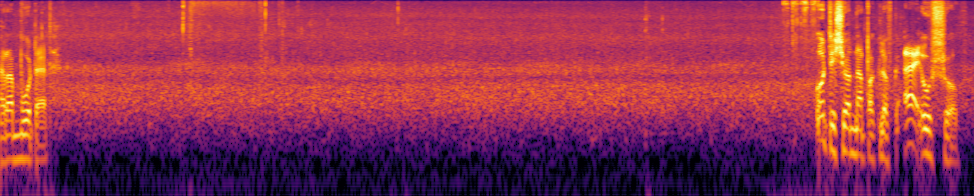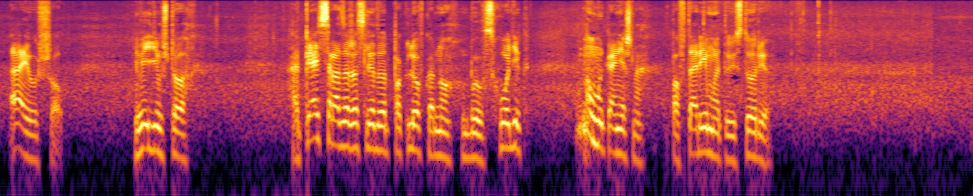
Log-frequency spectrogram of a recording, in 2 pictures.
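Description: River water ripples and laps gently nearby.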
